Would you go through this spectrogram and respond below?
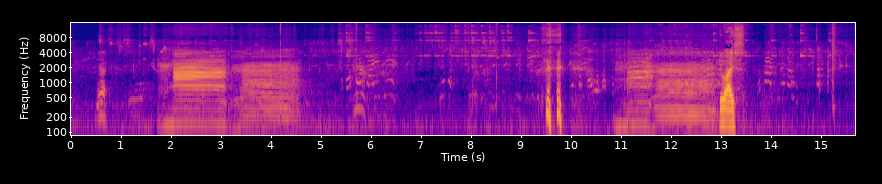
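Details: Cattle on a traditional Konkan farm in India in the sowing season; two long, deep, harmonic moos, the second rising at its end, each lasting over a second, with people's voices and short clatters between them.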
